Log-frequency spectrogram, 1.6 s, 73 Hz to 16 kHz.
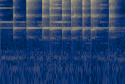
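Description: A metal puja hand bell is rung in a quick series of repeated strikes, right after another bell, for comparison. Each strike gives a bright, high, clinking ring with a clear tone near 2.4 kHz that dies away fast, and there is almost no low end.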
